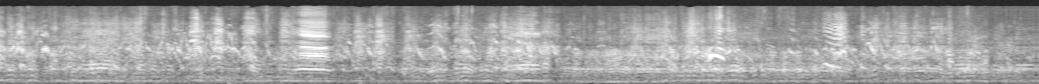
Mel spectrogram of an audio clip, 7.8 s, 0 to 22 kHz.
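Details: Snow geese feeding in a harvested dent-corn field in Urahoro in November 2020, during autumn migration, in a flock that included juveniles on their first journey from Russia; a dense chorus of overlapping mid-pitched nasal honks and yelps without steady rhythm.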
